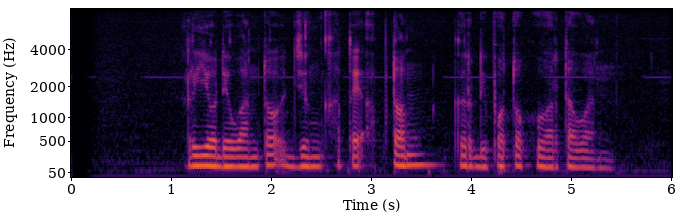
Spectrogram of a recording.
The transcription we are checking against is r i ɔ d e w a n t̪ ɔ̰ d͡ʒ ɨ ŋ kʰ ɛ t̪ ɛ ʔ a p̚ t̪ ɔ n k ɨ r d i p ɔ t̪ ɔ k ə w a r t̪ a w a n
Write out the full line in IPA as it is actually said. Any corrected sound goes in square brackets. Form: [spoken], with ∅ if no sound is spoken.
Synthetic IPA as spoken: r i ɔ d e w a n t̪ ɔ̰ d͡ʒ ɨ ŋ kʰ [a] t̪ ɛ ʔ a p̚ t̪ ɔ n k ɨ r d i p ɔ t̪ ɔ k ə w a r t̪ a w a n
